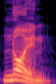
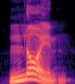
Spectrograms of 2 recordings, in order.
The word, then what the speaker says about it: neun: It's the number 9, or in German, neun. Neun. The EU in the middle of the word is pronounced oi, as in oyster, for example.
